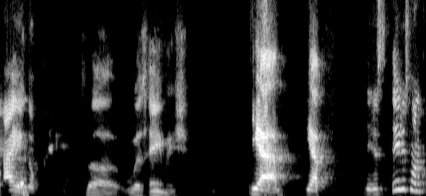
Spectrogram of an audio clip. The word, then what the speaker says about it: Hamish: That's for Ladybug and Aquilla Hamish. How do you pronounce that? You gave it to him. Hamish.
